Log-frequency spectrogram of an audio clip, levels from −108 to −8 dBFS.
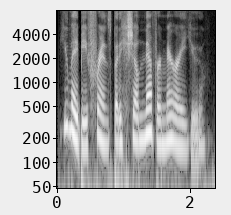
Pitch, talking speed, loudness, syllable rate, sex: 185 Hz, 250 wpm, -19 LUFS, 5.6 syllables/s, female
